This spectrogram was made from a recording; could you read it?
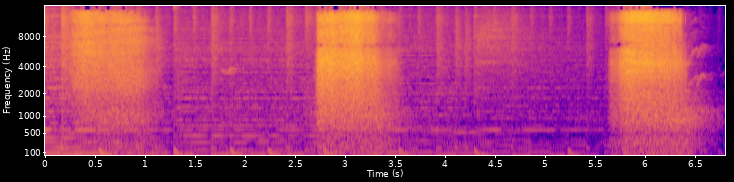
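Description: Three loud, breathy hisses from a rhinoceros beetle come in separate bursts about two and a half seconds apart. Faint bird chirping and rustling continue underneath.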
